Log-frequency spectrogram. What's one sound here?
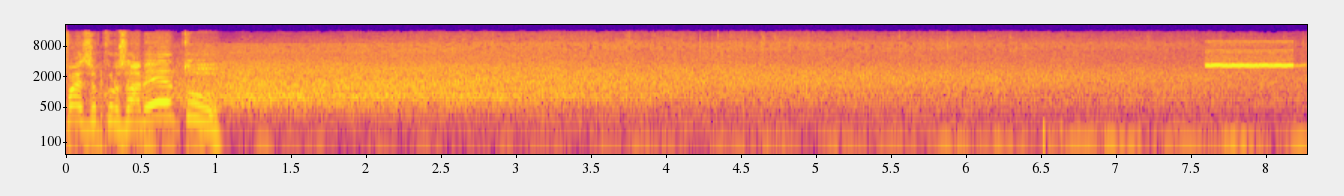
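A stadium crowd roars loudly, then slowly fades.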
